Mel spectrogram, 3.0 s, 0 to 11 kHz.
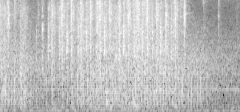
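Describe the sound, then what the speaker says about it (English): AK-47 automatic fire in Uncharted 4, fired one-handed: a steady rapid stream of close, loud shots running continuously for about three seconds, fading slightly at the end. "one-hand firing and reloading in an AK-47 is crazy"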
